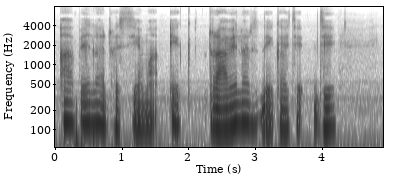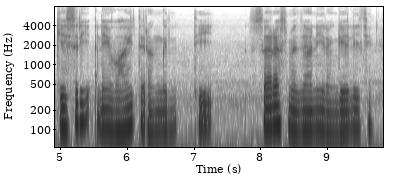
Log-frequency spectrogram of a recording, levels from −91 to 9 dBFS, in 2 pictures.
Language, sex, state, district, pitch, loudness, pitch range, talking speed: Gujarati, male, Gujarat, Valsad, 105 Hz, -19 LUFS, 95-120 Hz, 90 wpm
